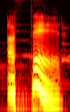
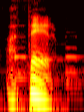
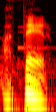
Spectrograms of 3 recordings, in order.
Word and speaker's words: hacer: So the common little verb to do in Spanish is hacer, giving extra weight to the last syllable, stressing the er, and being careful not to pronounce the H, all H's in Spanish being silent. Hacer.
